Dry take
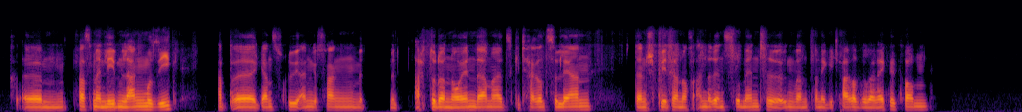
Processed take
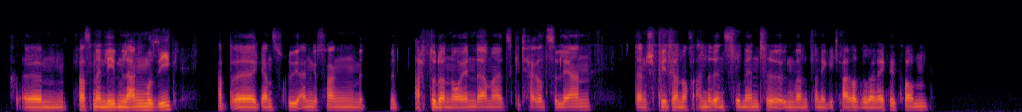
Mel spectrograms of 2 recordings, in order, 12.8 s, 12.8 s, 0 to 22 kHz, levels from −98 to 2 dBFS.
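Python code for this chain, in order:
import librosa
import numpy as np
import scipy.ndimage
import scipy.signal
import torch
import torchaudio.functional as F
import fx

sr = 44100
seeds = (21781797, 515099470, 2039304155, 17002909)

y = fx.low_shelf(x, sr, hz=390.0, db=-7.5, at=(5.52, 8.12))
y = F.gain(torch.from_numpy(y), -4.0).numpy()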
